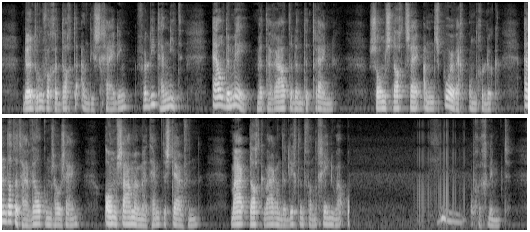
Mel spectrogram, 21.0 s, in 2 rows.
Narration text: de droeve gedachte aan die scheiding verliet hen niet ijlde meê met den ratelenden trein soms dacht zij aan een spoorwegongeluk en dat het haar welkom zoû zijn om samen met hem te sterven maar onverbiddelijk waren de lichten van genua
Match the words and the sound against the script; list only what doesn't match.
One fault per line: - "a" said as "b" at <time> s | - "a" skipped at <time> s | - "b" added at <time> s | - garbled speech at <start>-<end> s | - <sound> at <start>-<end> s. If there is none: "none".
- "onverbiddelijk" said as "dacht" at 15.4 s
- laugh at 18.8-19.8 s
